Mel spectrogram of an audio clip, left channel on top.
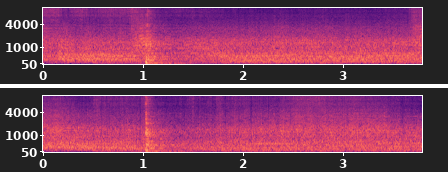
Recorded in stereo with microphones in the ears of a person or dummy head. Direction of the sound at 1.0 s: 65° right (ahead or behind).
